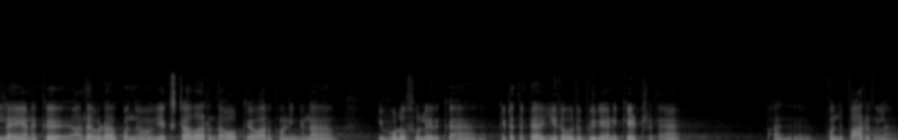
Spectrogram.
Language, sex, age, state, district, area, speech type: Tamil, male, 30-45, Tamil Nadu, Viluppuram, urban, spontaneous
